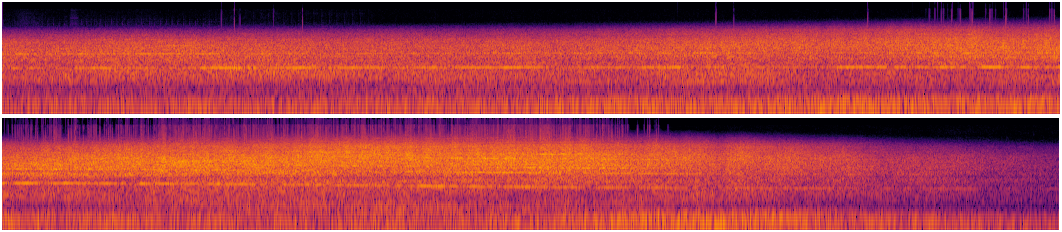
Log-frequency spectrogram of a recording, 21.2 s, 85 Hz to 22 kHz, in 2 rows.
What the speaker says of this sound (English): that first triple is already spooling up. Here we go, KLM flight 641 to New York, JFK, 777-300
